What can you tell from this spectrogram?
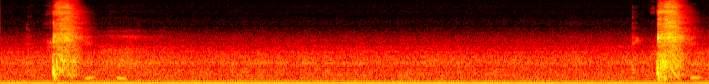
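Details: Two forceful, sharp sneezes several seconds apart over loud air conditioner hum, from a person with asthma, drier cough, congestion and watering eyes in spring; allergic sneezing.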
